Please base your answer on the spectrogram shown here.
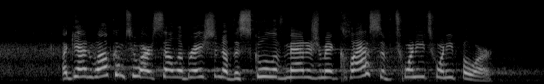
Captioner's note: applause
